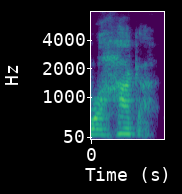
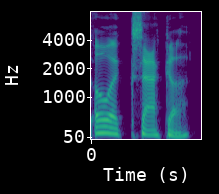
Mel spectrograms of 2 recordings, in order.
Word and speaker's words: Oaxaca: And my mother represented this really neat Mexican folk artist who does it from Oaxaca. Oaxaca is a southern region of Mexico. They do this really nice silk. – Oh, silk, I think you're pronouncing it wrong. It's Oaxaca is how you say it.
